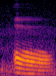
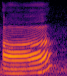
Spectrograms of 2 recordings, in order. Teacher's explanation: तो औ को बोलने में जितना समय हमने लगाया, ठीक उसका दुगना समय हमने आ बोलने में लगाया।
